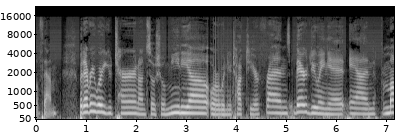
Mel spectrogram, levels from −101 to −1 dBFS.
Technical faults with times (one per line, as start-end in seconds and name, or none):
0.00-7.18 computer activity noise
3.44-4.19 processor overload crackle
